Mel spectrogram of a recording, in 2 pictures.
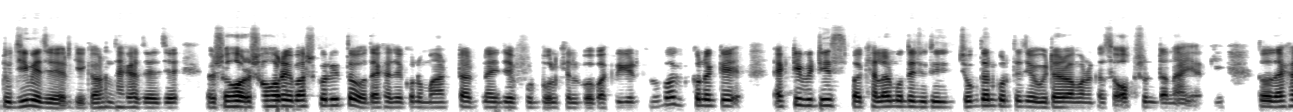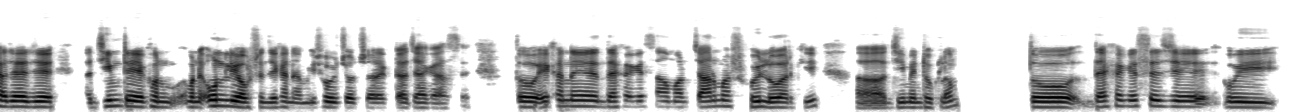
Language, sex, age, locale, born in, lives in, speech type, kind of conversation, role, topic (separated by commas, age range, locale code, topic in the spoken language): Bengali, male, 20-24, bn-BD, Bangladesh, Bangladesh, conversation, unstructured, none, শরীর সুস্থ রাখার জন্য আপনি সবার আগে কী করেন?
